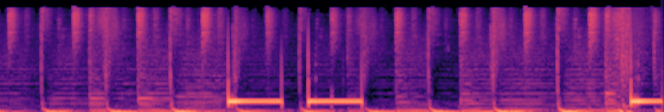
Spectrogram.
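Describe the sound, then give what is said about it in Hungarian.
A steady telephone ringback tone sounds in three short bursts over upbeat background music with a pounding drum beat, as a call is placed live on air to a friend's phone and goes unanswered. No one speaks. “Reméljük, hogy felveszi a telefont.”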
